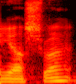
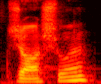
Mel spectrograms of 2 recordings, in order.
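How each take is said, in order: First: The name is said with German sounds. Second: The name is said with English sounds. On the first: "if you're from Germany" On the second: "my real name is"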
